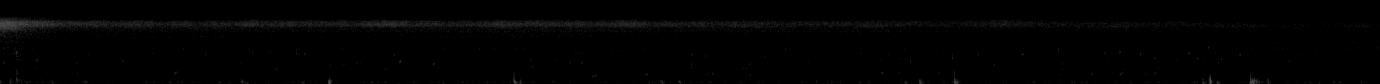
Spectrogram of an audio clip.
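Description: Shallow creek water trickling over gravel, a faint, steady high hiss, with a few soft low thumps near the end.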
